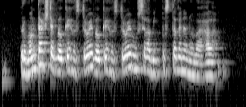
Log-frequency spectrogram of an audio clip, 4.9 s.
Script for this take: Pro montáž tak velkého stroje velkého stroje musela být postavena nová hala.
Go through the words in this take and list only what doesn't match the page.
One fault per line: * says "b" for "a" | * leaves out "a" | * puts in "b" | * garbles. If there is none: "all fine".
all fine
